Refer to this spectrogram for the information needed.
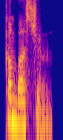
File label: "combustion", Indian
